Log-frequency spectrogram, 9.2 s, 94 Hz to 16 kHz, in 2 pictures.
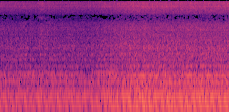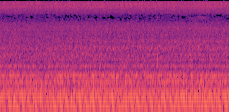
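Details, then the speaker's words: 2015 Jeep Patriot 2.4 inline four, P0304 code, surging and bucking: low pulsing idle with hard cylinder 4 misfire that stayed on cylinder 4 after swapping coil to cylinder 3; dead cylinder. "And cylinder 4 is misfiring, hard misfire. So what we're going to do now, or what we could do, is we could swap the coil, which we already done that actually."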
